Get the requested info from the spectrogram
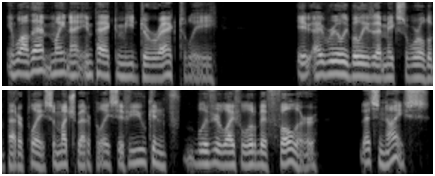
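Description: Creaky-voiced man rambling at bedtime. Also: medium pitch, fairly even intonation, darkish tone, no room sound, clean studio sound. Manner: meandering, halting, trailing off mid-thought. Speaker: podcast host. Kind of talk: rambling bedtime monologue meant to lull listeners to sleep.

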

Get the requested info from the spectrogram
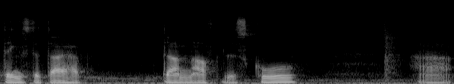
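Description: A man in his forties with a Finnish accent and an extremely deep, mellow voice, over faint noise. He talks casually as an interview guest, in hesitant, halting phrases. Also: gravelly. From Finland. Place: artist's studio.

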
